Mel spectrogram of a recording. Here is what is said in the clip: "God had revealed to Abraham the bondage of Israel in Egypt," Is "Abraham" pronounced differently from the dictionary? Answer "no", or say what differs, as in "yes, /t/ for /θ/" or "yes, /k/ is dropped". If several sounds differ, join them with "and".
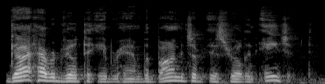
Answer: no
